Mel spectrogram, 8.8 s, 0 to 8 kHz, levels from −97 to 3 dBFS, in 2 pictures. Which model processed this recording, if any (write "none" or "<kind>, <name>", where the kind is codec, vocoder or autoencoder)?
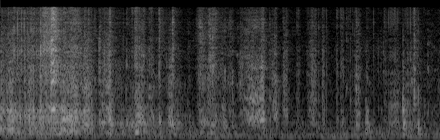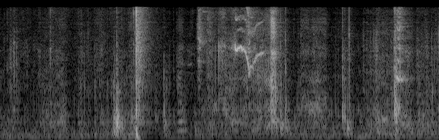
vocoder, BigVGAN v2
